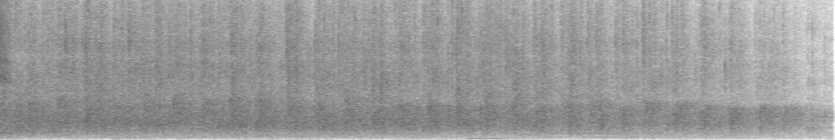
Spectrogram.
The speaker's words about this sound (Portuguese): Aplauda Ele em nome de Jesus.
